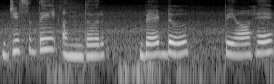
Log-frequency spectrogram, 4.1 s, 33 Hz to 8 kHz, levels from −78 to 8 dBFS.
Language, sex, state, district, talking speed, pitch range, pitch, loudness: Punjabi, female, Punjab, Kapurthala, 85 wpm, 225-270 Hz, 240 Hz, -17 LUFS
